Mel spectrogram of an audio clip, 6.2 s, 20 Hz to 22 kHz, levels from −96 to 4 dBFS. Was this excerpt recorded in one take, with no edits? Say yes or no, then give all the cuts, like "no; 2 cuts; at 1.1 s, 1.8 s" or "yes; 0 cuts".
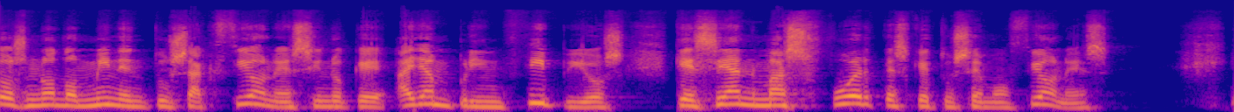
yes; 0 cuts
